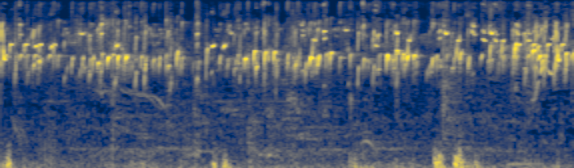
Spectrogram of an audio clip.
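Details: Group batbata from European goldfinches, a mating chorus to treat silence and arouse females; lively, high, tinkling twitters tumble continuously, punctuated by short rising notes and a few dull low knocks.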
